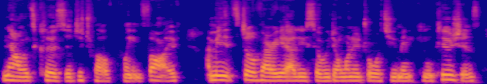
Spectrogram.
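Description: A woman's voice: deep voice, little pitch movement, fast talker, vocal fry, dark tone, breathy edge. A woman co-hosting a football chat, talking casually and often adding "you know". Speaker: football podcast co-host.

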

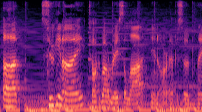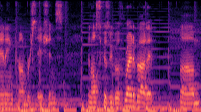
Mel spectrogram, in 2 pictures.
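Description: An American man co-hosting a podcast, explaining things conversationally with halting false starts. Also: mid-range voice, over music. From Kansas City, United States. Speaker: podcast co-host and novelist.

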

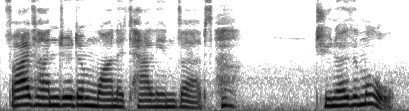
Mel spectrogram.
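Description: A woman's voice: medium pitch, steady tone, takes it slowly, warm tone. An actress playing a guileless, quirky woman full of blunt curiosity and childlike wonder in an audio drama. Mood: curious wonder. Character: wide-eyed, quirky, guileless woman, curious about everything.

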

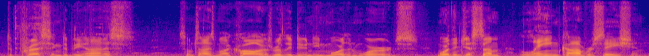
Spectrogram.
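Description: A man's voice: low voice, steady tone, moderate pace, fairly bright tone, a little hiss or hum. An actor playing a weary, wry male emergency call-taker who narrates his troubles in a casual way in an audio drama. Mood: wry, downbeat. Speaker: lead character and narrator. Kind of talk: noir-like first-person audio drama narration and dialogue.

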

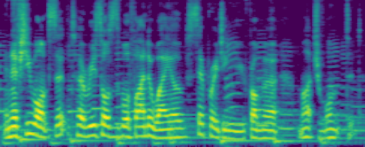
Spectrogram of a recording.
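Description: A man's voice: medium pitch, fairly even intonation, moderate pace. A man hosting a podcast, playful and effusive, mixing chatty asides with scripted storytelling. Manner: playful, effusive, mildly profane. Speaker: podcast host. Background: music, plucked guitar.

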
